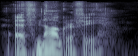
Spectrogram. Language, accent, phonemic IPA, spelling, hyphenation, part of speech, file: English, US, /ɛθˈnɑɡɹəfi/, ethnography, eth‧nog‧ra‧phy, noun, En-us-ethnography.ogg
- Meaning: 1. The branch of anthropology that scientifically describes specific human cultures and societies 2. An ethnographic work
